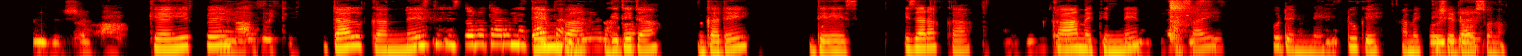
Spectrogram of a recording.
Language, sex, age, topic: Gamo, female, 18-24, government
